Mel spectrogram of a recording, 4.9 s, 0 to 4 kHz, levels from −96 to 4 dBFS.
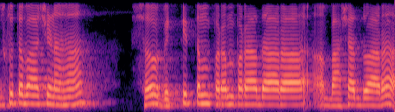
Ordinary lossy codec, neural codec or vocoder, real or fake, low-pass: none; none; real; 3.6 kHz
